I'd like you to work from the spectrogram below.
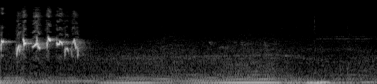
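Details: Thick-throated hybrid finch (mule) giving a single quick phrase of sharp, high chirps under one second long at the outset, then low indoor hum.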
